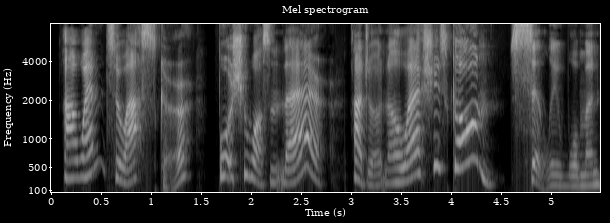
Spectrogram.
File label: Lancashire accent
